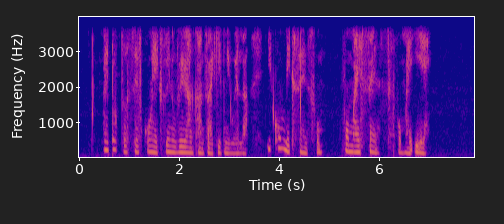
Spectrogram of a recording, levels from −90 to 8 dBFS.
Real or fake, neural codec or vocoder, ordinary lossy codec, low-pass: real; none; none; 3.6 kHz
